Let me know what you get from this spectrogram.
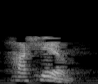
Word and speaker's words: Hashem: One of the names that is commonly used by the Jews is a name pronounced Hashem. It is spelled in English H-A-S-H-E-M, Hashem.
